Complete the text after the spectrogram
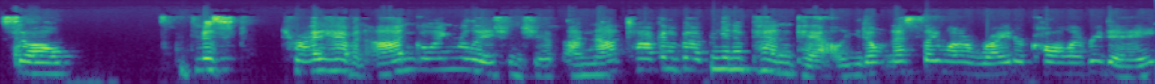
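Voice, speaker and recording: This woman has an ordinary speaking voice, fairly high in pitch with ordinary pitch variation, and she talks at a fairly quick pace. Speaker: advocacy educator. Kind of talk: training webinar.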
